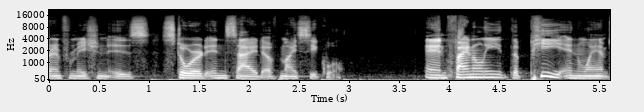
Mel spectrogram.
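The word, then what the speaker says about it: MySQL: M letter which stands for my SQL or my sequel as it's pronounced my sequel is a freely available open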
